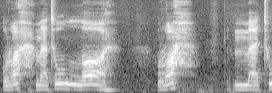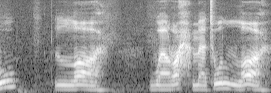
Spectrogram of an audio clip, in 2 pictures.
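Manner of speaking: Rahmatullah stretched very slowly; slow demo. Shown as a demonstration. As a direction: draw out Rahmatullah for learners. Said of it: "now we're saying".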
